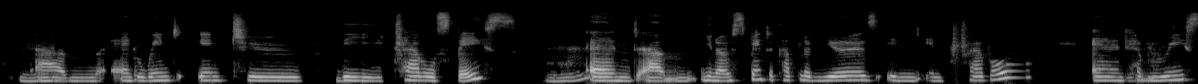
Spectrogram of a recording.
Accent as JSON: {"language": "English", "country": "Botswana", "tie": "born or raised there", "also_born_or_lived": "Zambia", "lives_now": "South Africa", "said": "I am currently based in South Africa, and I was born in Zambia, and to a Zambian dad and a South African mom, but I grew up in Botswana."}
